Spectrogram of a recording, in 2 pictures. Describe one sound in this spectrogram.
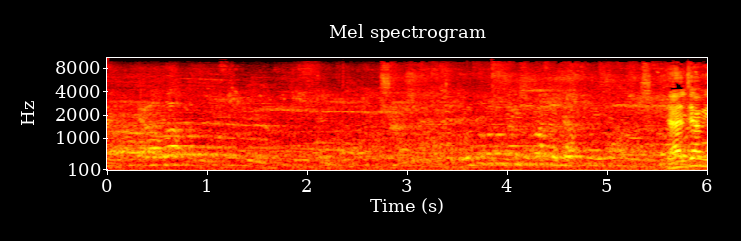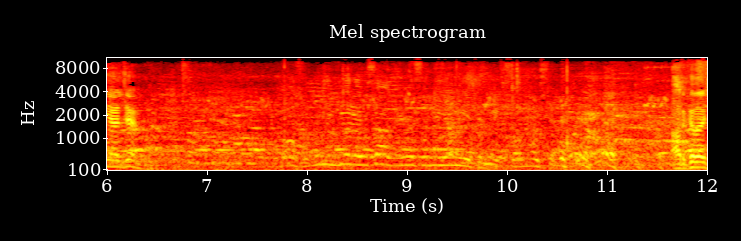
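Several men talk nearby.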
